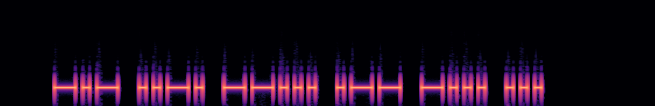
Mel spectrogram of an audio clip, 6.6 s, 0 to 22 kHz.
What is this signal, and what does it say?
Morse code, heard as a keyed tone, about 17 wpm, 700 Hz. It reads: KF7WBS
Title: USA Call Signs - 6 Characters - Repeated 3x - 17wpm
